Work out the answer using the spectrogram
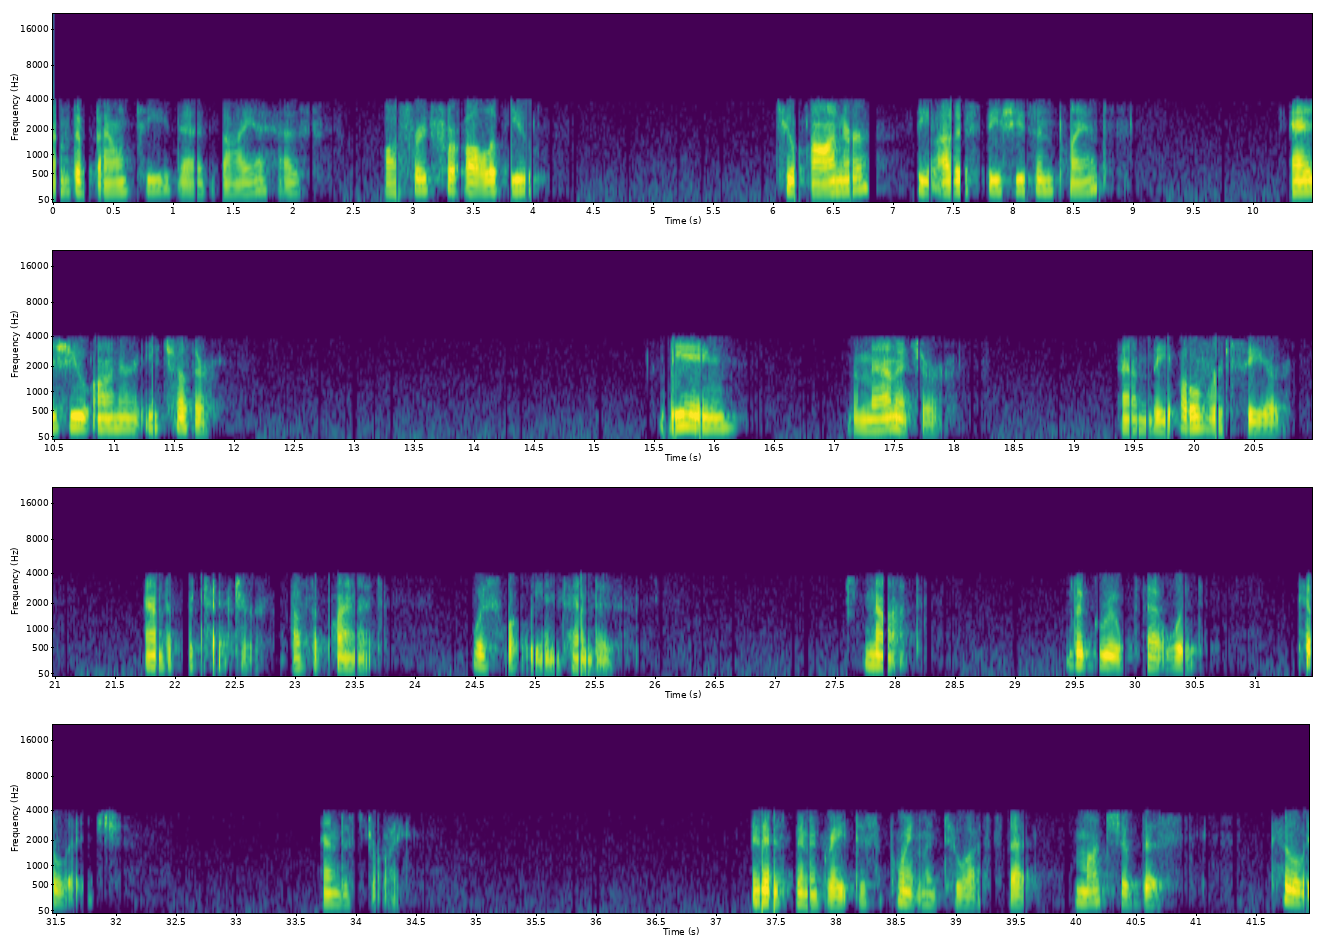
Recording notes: In this capacity she will do a channeling session live so that callers can call in and speak with the one who has called him/herself God. Personal responses to callers during the special call-in segment.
